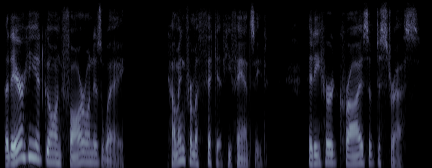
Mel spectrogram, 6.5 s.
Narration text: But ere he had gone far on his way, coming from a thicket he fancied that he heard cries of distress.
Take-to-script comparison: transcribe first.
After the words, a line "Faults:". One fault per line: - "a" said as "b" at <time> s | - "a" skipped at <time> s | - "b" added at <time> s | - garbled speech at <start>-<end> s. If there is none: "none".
But ere he had gone far on his way, coming from a thicket he fancied that he heard cries of distress.
Faults:
none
